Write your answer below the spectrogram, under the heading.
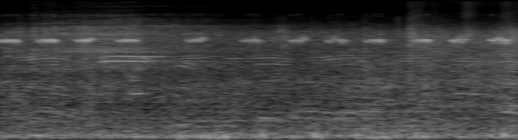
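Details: Insect calling with faint, high, evenly spaced chirps, several per second, over a low rumble of background noise.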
